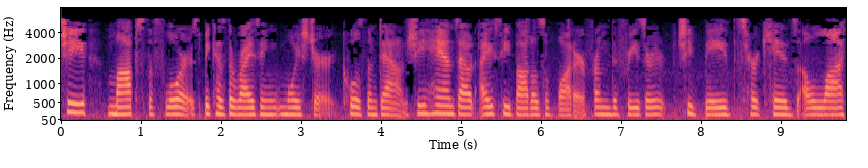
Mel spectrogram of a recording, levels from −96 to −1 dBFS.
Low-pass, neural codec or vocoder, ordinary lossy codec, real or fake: 7.2 kHz; none; MP3, 24 kbps; real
